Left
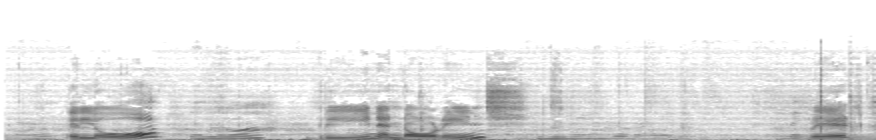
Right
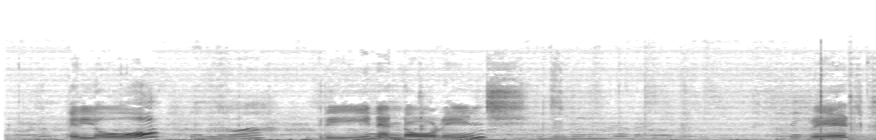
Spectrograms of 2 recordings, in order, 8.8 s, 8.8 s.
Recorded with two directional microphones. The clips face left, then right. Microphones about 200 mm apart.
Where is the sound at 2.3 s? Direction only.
20° left (ahead or behind).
